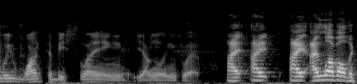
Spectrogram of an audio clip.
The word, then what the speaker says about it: Yuengling: want to be slaying younglings with. I love all the comments right now. It's pronounced Yuenglings.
